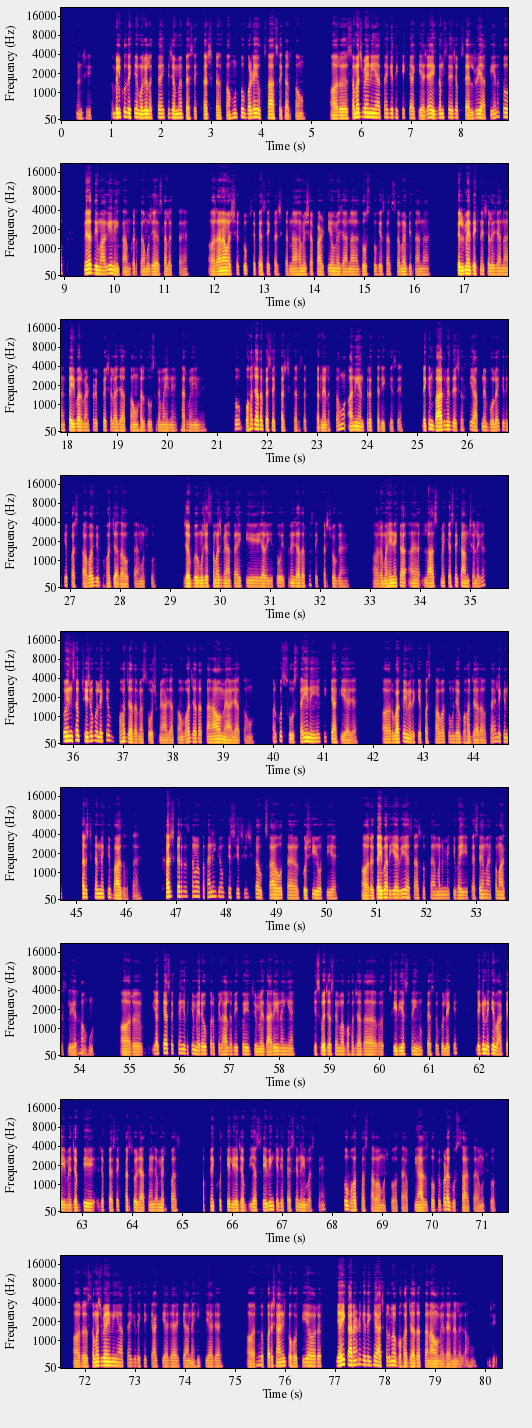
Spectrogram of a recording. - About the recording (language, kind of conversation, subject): Hindi, advice, मासिक खर्चों का हिसाब न रखने की आदत के कारण आपको किस बात का पछतावा होता है?
- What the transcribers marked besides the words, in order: in English: "सैलरी"; in English: "ट्रिप"; in English: "लास्ट"; in English: "सीरियस"; in English: "सेविंग"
